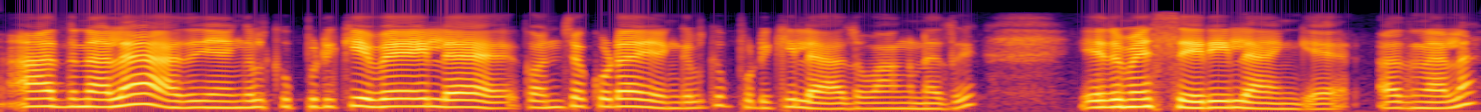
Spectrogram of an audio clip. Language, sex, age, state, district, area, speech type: Tamil, female, 45-60, Tamil Nadu, Krishnagiri, rural, spontaneous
